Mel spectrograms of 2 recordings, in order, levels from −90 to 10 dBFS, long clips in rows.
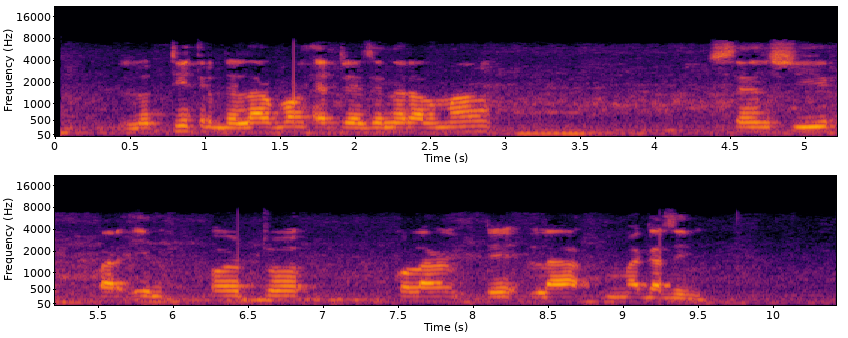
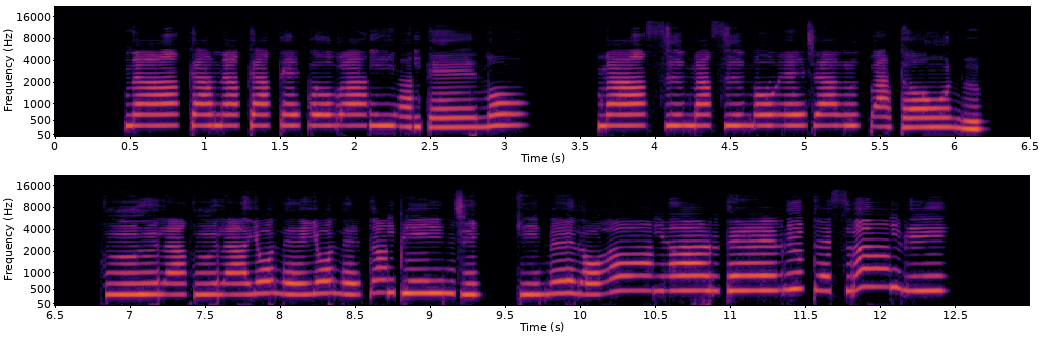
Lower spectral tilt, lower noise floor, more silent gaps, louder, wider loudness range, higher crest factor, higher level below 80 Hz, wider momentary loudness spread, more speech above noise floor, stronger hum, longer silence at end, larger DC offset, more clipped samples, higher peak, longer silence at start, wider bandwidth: first, -5 dB/octave vs -3.5 dB/octave; second, -45 dBFS vs under -90 dBFS; second, none vs 3.17-3.61 s, 6.24-6.80 s, 9.37-9.57 s; first, -18 LUFS vs -30 LUFS; about the same, 3 LU vs 2 LU; about the same, 16 dB vs 16 dB; first, -46 dBFS vs -76 dBFS; first, 20 LU vs 5 LU; second, 27 dB vs over 60 dB; neither; about the same, 0.6 s vs 0.55 s; neither; neither; first, -2 dBFS vs -16 dBFS; second, 0.05 s vs 0.45 s; second, 7.8 kHz vs 13 kHz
